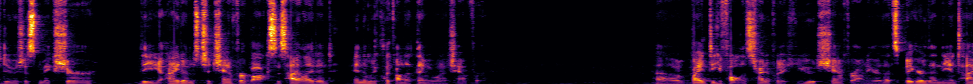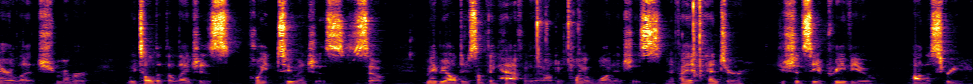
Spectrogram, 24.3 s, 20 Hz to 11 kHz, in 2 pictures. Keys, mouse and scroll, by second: 18.7-19.1 typing, 20.6 Return.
